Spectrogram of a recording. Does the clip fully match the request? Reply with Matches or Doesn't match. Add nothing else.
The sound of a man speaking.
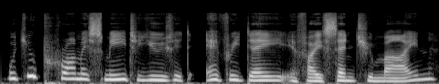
Matches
